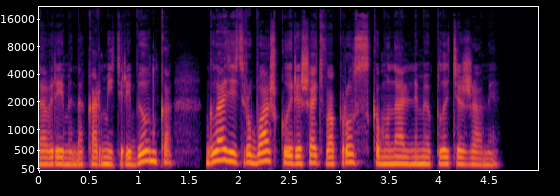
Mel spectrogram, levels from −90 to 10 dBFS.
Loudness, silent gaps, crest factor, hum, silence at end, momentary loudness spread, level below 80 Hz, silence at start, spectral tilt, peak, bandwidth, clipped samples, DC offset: -19 LUFS; none; 16 dB; none; 0.4 s; 8 LU; -68 dBFS; 0 s; -6 dB/octave; -4 dBFS; 19 kHz; under 0.1%; under 0.1%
